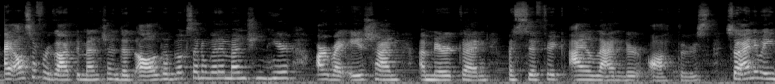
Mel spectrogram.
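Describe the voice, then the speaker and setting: Young woman from the Philippines, native Tagalog speaker, bright eager booktuber, chatty and casual. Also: on the high side. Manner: chatty, eager, filler-heavy. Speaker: book vlogger. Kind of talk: casual reading-list vlog.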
